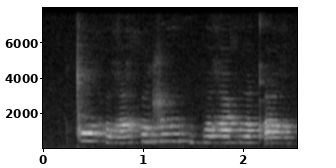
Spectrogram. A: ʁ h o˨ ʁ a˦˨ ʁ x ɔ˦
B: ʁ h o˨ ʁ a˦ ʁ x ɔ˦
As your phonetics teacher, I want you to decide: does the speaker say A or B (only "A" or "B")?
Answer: B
